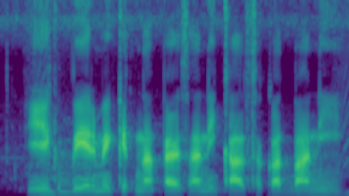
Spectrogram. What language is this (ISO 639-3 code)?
bho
